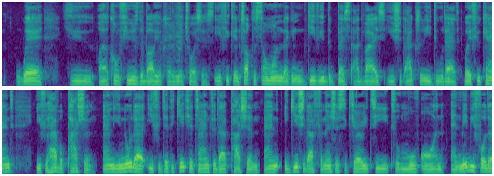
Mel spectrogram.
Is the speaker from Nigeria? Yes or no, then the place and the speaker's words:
yes; Nigeria; because as a Nigerian, or as it is right now, or normally, it's best that you pursue your passion on the side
